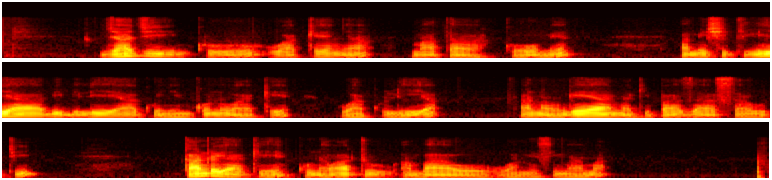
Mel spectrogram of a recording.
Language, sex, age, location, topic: Swahili, male, 25-35, Nakuru, government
